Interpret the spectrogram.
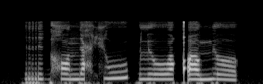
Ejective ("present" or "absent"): present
